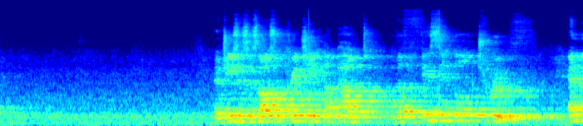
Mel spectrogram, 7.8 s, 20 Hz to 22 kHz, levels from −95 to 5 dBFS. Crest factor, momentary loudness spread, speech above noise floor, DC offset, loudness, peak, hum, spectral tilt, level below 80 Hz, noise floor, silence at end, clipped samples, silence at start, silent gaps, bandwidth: 16 dB; 23 LU; 21 dB; under 0.1%; -28 LUFS; -12 dBFS; none; -6 dB/octave; -60 dBFS; -47 dBFS; 0 s; under 0.1%; 0 s; none; 12.5 kHz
